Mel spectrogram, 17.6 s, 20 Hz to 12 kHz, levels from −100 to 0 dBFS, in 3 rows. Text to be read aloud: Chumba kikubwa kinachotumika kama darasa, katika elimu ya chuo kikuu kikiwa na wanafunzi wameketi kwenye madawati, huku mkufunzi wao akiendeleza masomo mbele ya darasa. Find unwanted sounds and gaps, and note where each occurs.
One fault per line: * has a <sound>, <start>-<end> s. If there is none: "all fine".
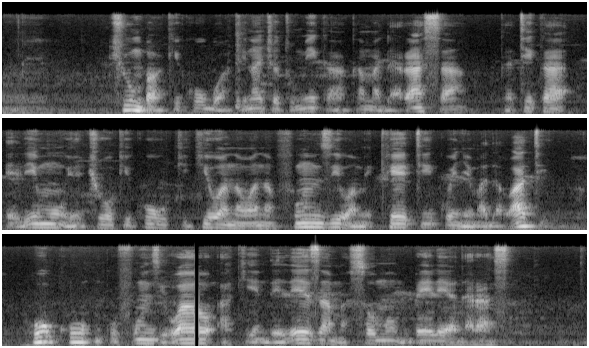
* has a dropout, 13.6-13.7 s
